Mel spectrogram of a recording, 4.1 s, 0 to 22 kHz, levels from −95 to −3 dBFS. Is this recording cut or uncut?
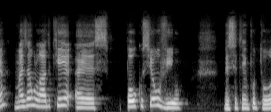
uncut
